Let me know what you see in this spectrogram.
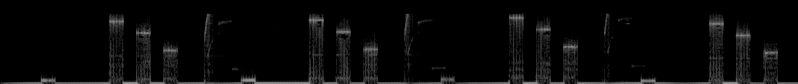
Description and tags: made with reason's malstrom.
